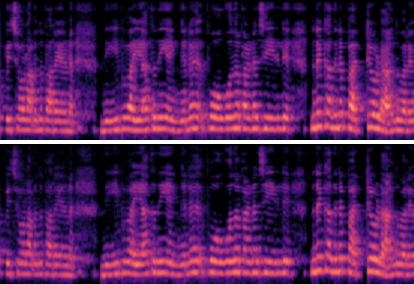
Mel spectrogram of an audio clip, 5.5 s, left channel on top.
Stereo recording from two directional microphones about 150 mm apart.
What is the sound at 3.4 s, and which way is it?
A woman's voice, 20° left (ahead or behind).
